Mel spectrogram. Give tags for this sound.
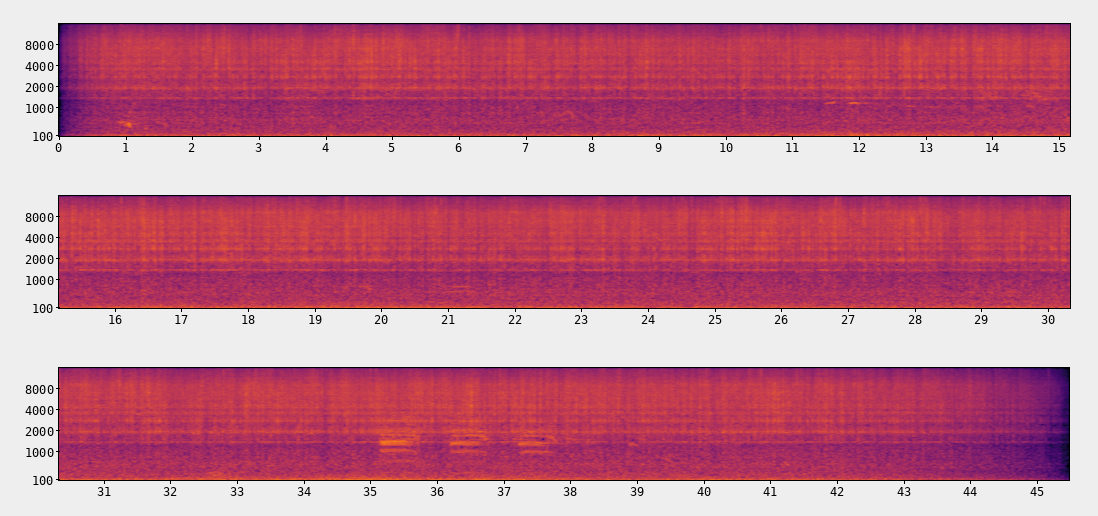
circuit; power; pylon; buzz; buzzing; electricity; power-line; electric; hum

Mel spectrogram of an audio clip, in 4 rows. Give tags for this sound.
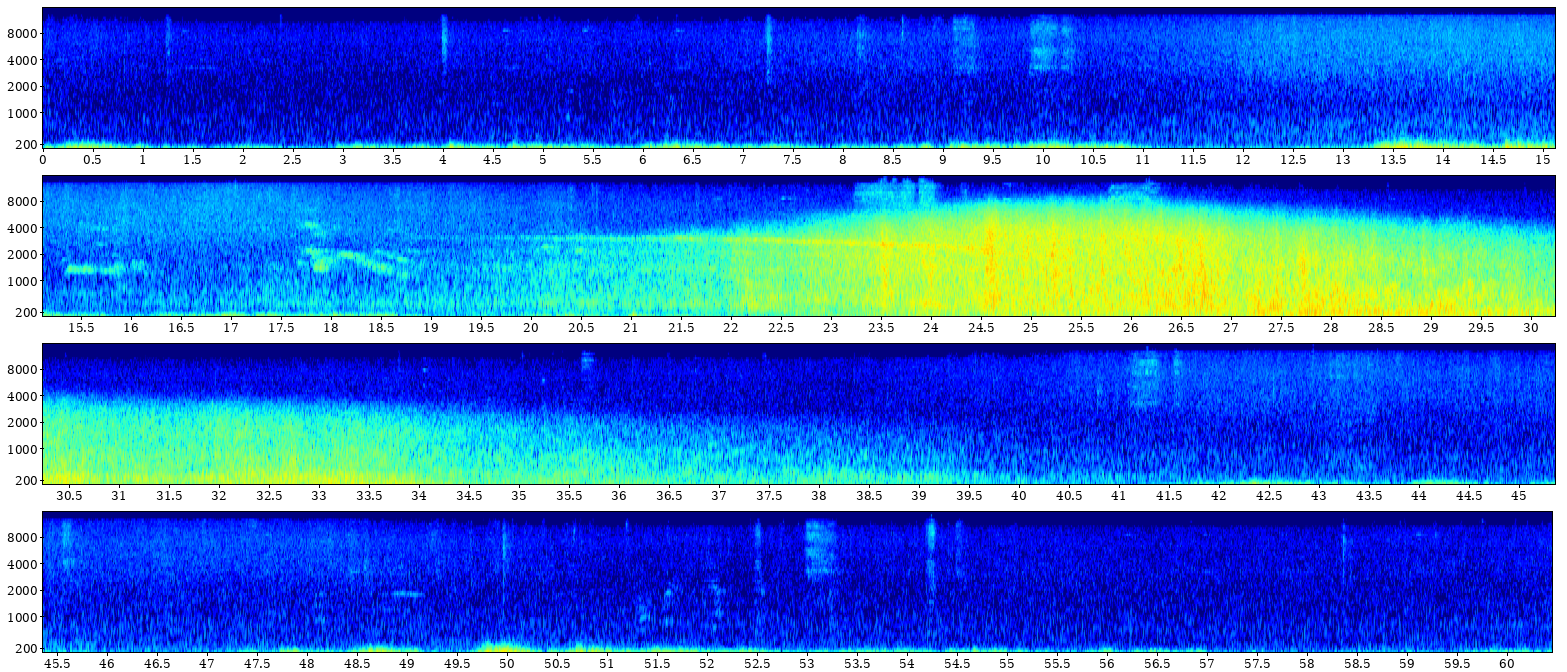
military; fly-over; jet; fighter; superhornet; f-18

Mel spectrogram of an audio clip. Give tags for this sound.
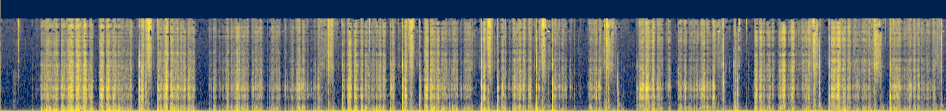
drawing; glass; paper; pen; scribbling; writing

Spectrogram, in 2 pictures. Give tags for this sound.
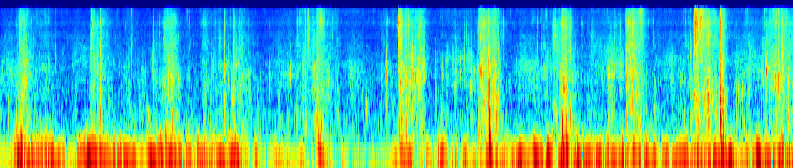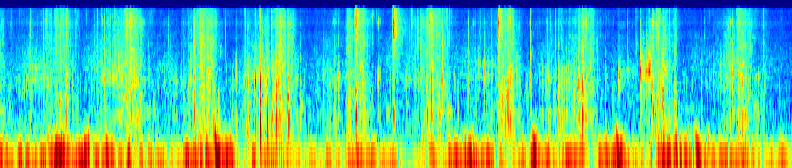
crunch; feet; field-recording; footsteps; hiking; step; steps; walking

